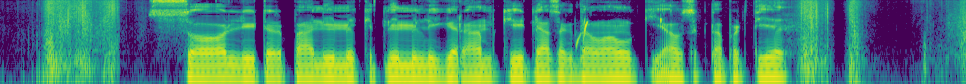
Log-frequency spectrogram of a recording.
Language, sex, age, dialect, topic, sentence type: Hindi, male, 18-24, Garhwali, agriculture, question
